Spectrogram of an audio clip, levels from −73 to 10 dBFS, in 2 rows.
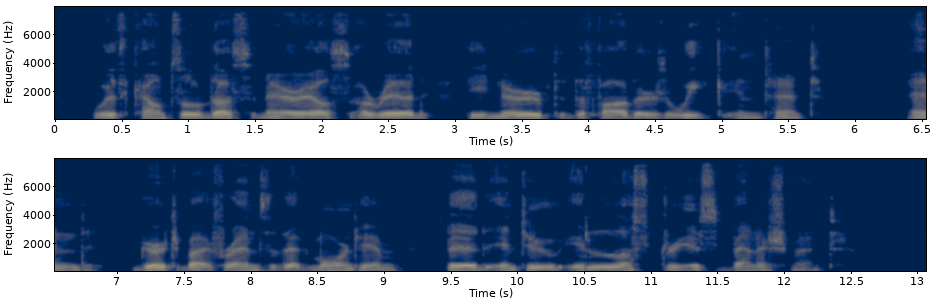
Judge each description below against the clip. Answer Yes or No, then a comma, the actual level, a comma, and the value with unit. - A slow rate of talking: Yes, slow, 105 wpm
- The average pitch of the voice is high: No, low, 125 Hz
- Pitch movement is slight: Yes, narrow, 2.2 semitones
